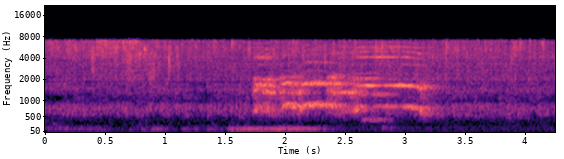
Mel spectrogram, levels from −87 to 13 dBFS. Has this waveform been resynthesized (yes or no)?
yes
